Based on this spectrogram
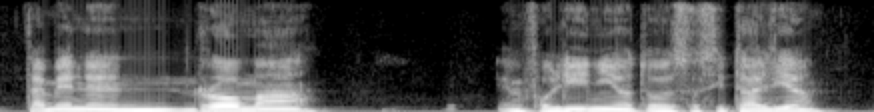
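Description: A man's dark, mellow tone at medium pitch, with fairly even intonation. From Argentina. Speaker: DJ. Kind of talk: casual interview and music presenting.

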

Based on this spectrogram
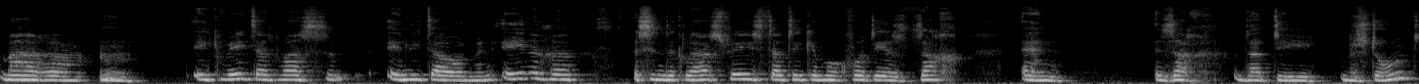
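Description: In a room with audible echo, a woman with a dark, mellow tone and a somewhat breathy voice speaks at a very slow pace, with fairly even intonation, very even loudness and long, frequent pauses. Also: medium pitch for a woman. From Lithuania. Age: 90s. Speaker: retired court interpreter. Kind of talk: life story interview. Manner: slightly breathless.

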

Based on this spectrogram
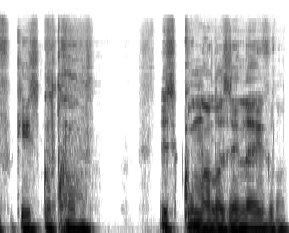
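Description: A man's very deep, low, somewhat breathy voice in a flat monotone, on a very clean recording with a silent background. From Brabant, Netherlands (born in Limburg). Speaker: guest telling life story. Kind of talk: radio interview. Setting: studio.

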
